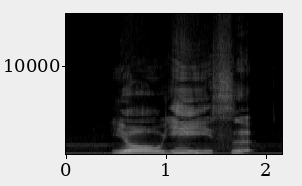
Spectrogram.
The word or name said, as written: youyisi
